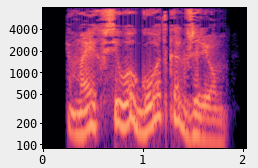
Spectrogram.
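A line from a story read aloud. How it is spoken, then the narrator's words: Scoffed. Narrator (Russian): хмыкнул повар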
